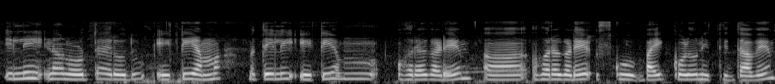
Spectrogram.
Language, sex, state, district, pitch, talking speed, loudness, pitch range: Kannada, female, Karnataka, Belgaum, 235 Hz, 115 wpm, -19 LUFS, 225-255 Hz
